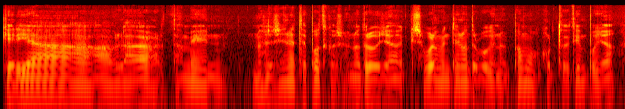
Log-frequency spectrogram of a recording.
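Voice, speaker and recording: A man's fairly low, bright, sharp voice in a monotone, flat intonation, at a moderate pace with hardly any pauses, on a very clean recording with a silent background. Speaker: podcast host. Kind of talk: casual chat.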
